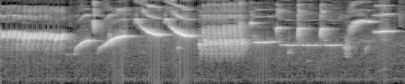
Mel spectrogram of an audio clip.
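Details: Vigorous canary song meant to draw other canaries into singing: a buzzy trill, upslurred and downslurred whistles, a rolling low trill, a long flat whistled tone and short chirps.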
